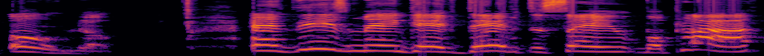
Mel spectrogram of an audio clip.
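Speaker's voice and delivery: ordinary talk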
